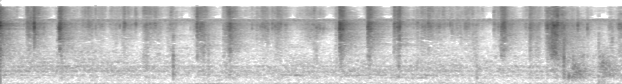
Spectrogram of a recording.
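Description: A deck of tarot cards being shuffled by hand: a run of soft, irregular card flicks and slides, a little busier near the end.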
